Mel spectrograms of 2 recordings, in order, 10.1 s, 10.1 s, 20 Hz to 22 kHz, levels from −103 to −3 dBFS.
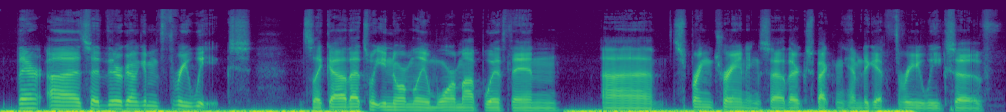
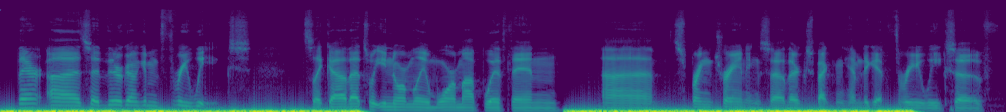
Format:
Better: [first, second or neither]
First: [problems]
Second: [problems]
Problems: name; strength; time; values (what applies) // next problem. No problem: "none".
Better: first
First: low rumble; faint; until 3.5 s and from 5.5 to 9 s; 25 dB below the speech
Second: low rumble; loud; until 3.5 s and from 5.5 to 9 s; 3 dB below the speech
